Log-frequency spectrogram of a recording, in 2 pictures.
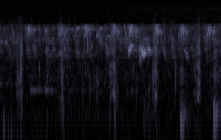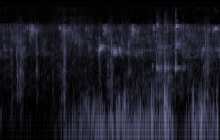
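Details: A camel chewing: irregular soft crunching clicks for about five seconds, then a loud, low, rumbling gurgle that swells and continues through the final three seconds.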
